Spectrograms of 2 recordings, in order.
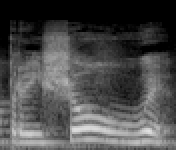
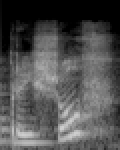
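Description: First: The word ends with a w sound. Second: The word ends with an f sound. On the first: The speaker calls it right. "як англійський «w»" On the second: The speaker calls it wrong. "Ніколи не як «фи»"

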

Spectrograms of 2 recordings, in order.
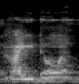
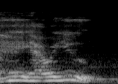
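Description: First: It sounds dull, with an attitude. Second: It sounds friendly, with a little smile.

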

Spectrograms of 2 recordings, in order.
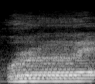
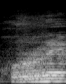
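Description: First: It is said with a very long, forceful r. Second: It is said with a longer, stronger r.

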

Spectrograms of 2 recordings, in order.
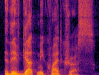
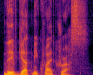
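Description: Both takes have the same delivery.

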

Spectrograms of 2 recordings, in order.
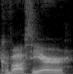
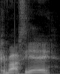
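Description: First: The word is said with an English pronunciation. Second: The word is said with a French pronunciation. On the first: The speaker calls it wrong. "you don't say Crevassier" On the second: The speaker calls it right. "You pronounce it with a French accent"

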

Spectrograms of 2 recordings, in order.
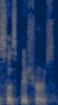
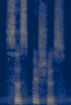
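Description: First: The word is said with an added r sound. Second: The word is said with no r sound. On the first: The speaker calls it wrong. "同样不能读成suspicious，没有字母R" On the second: The speaker calls it right. "舌头是平的，再来一遍"

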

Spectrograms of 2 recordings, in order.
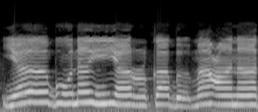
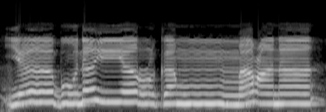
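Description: First: A bouncing b is heard before the m. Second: The b merges into a long nasal m. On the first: The speaker calls it wrong. "tidak boleh ada qalqalahnya ya ... tidak boleh" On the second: The speaker calls it right. "langsung ke mim dan disertai gunnah"

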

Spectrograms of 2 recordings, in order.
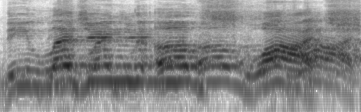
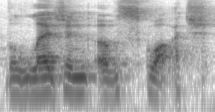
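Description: First: It is said in a dramatic, epic way. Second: It is said in a plain, ordinary way.

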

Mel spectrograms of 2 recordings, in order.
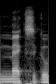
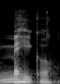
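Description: First: The name has an English pronunciation. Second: The name has a Spanish pronunciation. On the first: It is the outsiders' name for the country. The speaker calls it wrong. "we shouldn't say Mexico" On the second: It is the name the people use themselves. The speaker calls it right. "We should say Mexico"

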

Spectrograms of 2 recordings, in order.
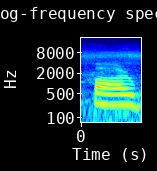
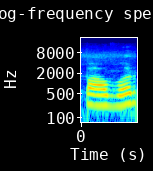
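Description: First: The word is said with one syllable. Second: The word is said with two syllables. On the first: The speaker calls it right. "इसका हम पार बोलेंगे" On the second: The speaker calls it wrong. "इसमें हमको पावर नहीं बोलना"

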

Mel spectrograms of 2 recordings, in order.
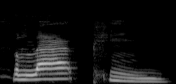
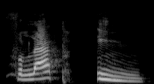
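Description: First: The two parts are joined smoothly into one word. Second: The two parts are said separately with a break. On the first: The speaker calls it right. "我们把它试着连在一块。" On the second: The speaker calls it wrong. "这两个字是分开的。 Oh, that would be weird"

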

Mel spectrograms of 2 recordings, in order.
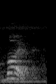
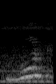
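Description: First: The vowel sounds like 'uh'. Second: The vowel sounds like 'oo'. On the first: The speaker calls it right. "It's बट, कारण यूचा उच्चार अ करायचा आहे" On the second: The speaker calls it wrong. "बूट नाही"

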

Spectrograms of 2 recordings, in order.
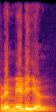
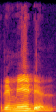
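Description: First: The stress is on a different syllable. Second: The stress is on the second syllable. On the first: The speaker calls it wrong. "This is not remedial" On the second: The speaker calls it right. "you put the stress mark on the me, then it will be pronounced as remedial"

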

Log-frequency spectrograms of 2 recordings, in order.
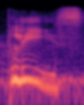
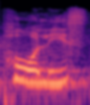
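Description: First: The word is squeezed into almost one syllable. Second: The word is said with two full syllables. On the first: The speaker calls it right. "อ่านว่า" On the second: The speaker calls it wrong. "ไม่อ่านว่า"

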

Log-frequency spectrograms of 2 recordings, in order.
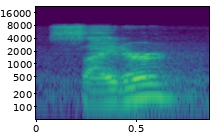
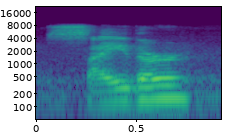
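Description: First: The middle consonant is a plain d sound. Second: The middle consonant is a th sound. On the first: "I have seen it pronounced cider" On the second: "I like the D as the TH in the pronunciation of it"

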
